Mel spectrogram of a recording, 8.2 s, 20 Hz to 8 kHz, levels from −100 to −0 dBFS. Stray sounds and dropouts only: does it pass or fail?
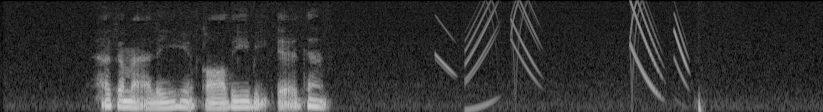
fail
